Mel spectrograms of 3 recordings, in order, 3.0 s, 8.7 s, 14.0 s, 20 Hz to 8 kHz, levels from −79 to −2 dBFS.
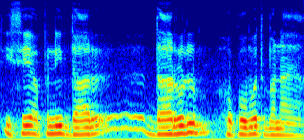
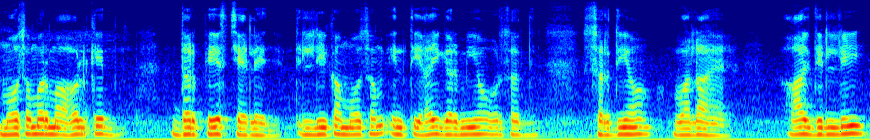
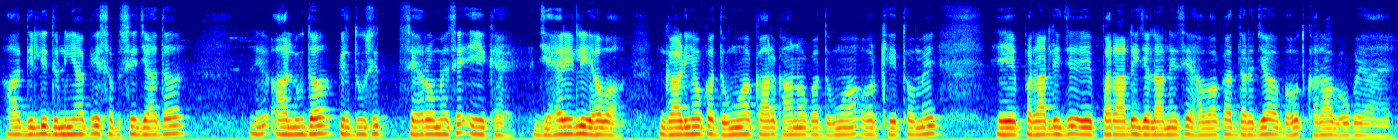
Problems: constant background noise, low volume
